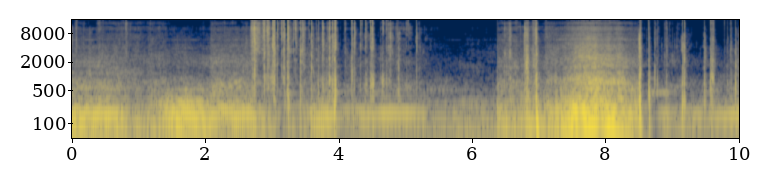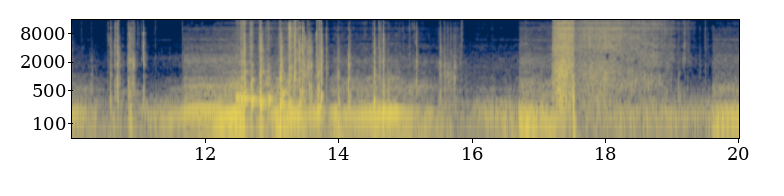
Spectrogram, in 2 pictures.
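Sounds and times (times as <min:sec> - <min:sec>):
car engine revving: 0:00.0 - 0:03.1, 0:03.8 - 0:17.6
objects cracking and crunching: 0:02.6 - 0:05.4, 0:12.8 - 0:16.0, 0:16.9 - 0:19.6.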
